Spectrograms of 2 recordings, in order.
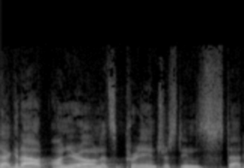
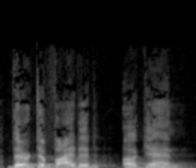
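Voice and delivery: loud and higher, driving each line; fervent preaching; 8 semitones higher, 14 dB louder, slower than usual. Acted. Pastor urging the church about doubt, loud and fervent. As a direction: preach with rising urgency.

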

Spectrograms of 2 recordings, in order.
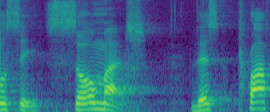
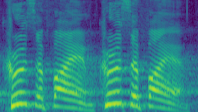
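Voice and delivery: rulers calling for his death; mock crowd shout; 8 semitones higher than usual. Rulers demanding crucifixion, raised shouting voice.

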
